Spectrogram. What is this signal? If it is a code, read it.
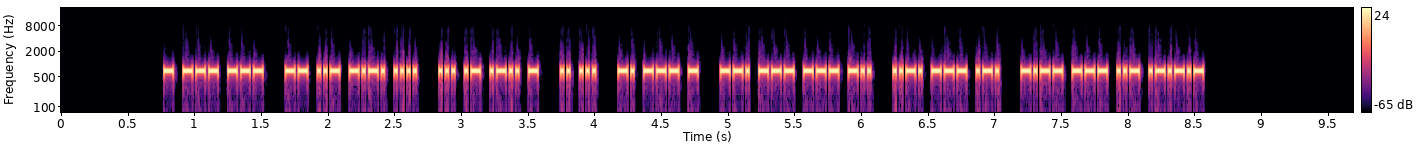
Morse code, heard as a keyed tone, about 50 wpm, 700 Hz. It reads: TOO MUCH SALT IS NOT GOOD FOR YOU.
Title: Sentences from Top 1000 Words - Review Part 5 - 50wpm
